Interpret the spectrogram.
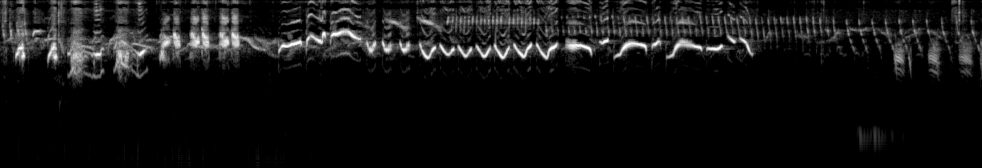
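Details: Tame caged Chinese hwamei with golden-yellow plumage singing nonstop: loud rapid whistled phrases and quick trills, then a long run of wavering, warbled notes rising and falling for several seconds before stopping, with a few softer notes near the end.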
